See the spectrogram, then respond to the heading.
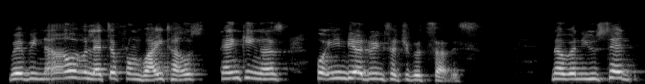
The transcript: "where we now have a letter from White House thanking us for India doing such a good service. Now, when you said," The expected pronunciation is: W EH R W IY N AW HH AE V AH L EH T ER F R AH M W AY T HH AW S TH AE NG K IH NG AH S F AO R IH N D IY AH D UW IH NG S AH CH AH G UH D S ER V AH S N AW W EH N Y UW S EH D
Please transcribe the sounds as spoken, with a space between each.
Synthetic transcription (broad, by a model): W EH R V IY N AW HH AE V AH L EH T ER F R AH M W AY T HH AW S T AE NG K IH NG AH S F AO R IH N D IY AH D UW IH NG S AH CH AH G UH D S ER V AH S N AW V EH N Y UW S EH D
